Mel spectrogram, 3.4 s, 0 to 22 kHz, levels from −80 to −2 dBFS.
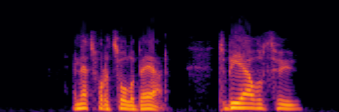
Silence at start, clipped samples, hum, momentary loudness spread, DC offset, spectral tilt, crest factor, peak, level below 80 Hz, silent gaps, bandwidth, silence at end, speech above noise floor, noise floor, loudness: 0.75 s; under 0.1%; none; 10 LU; under 0.1%; -7.5 dB/octave; 16 dB; -6 dBFS; -62 dBFS; none; 8 kHz; 0.4 s; 52 dB; -72 dBFS; -21 LUFS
